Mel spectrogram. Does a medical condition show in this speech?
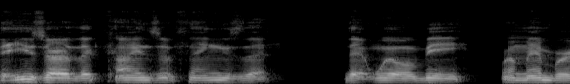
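Yes: ALS; voice retained.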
